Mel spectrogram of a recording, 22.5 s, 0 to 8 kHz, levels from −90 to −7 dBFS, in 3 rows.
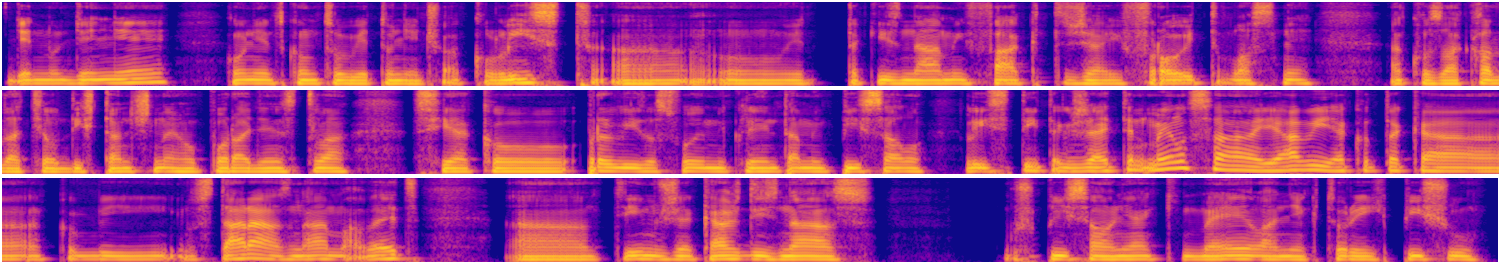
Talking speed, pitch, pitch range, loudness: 145 wpm, 115 Hz, 110-120 Hz, -20 LUFS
